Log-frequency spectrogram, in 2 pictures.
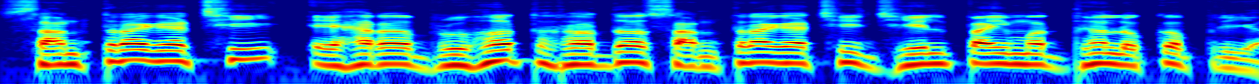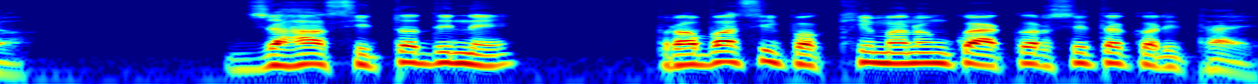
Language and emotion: Odia, neutral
